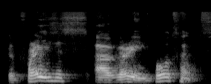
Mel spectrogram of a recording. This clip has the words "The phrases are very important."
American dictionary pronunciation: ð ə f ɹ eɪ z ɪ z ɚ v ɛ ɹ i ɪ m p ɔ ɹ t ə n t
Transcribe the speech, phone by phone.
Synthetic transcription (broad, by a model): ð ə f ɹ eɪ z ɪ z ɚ v ɛ ɹ i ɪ m p ɔ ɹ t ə n t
